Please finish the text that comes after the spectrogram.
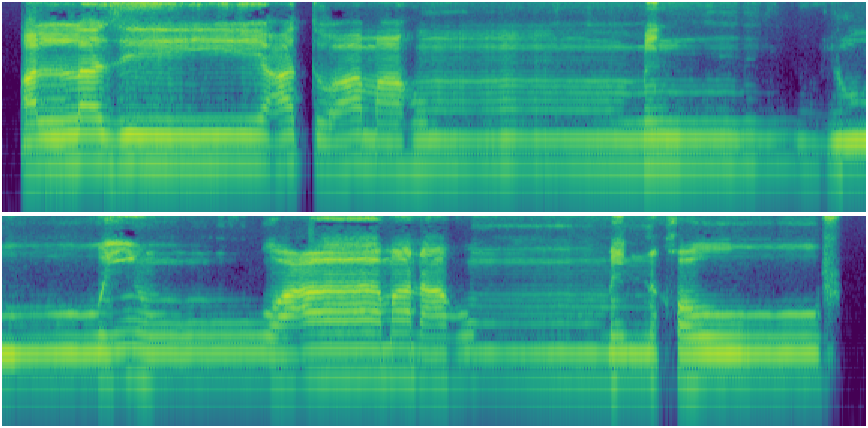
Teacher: মিমের উপরে তাসদিদ, মিম সাকিনের পরে মিম, এই মিমটা গুণনা হবে গুণা হবে। ঈদগামে স্বাভাবিক, তারপরে নুনটাও গুণনা হবে।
